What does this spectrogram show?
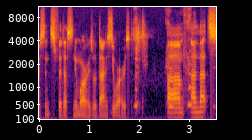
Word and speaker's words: Dynasty Warriors: don't know why it's when I was younger I couldn't pronounce Dynasty so I just said Destiny so I've always kept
